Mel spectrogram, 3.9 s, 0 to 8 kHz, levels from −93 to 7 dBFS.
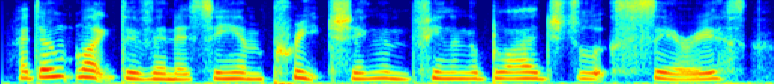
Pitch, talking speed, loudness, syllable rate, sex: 210 Hz, 185 wpm, -18 LUFS, 5.6 syllables/s, female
